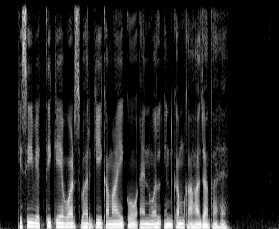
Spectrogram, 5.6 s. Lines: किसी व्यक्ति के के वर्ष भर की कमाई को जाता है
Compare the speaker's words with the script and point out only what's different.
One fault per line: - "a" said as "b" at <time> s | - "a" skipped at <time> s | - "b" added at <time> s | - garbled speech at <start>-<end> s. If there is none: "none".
- "के" skipped at 1.2 s
- "एनुअल इनकम कहा" added at 2.8 s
